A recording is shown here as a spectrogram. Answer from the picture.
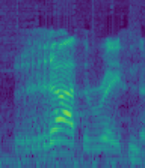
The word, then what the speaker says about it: Rad Racer: Olha, e, e, só que ele foi baseado num outro jogo de NES chamado Red Racer, pronunciei certo? – Rad Racer. Exatamente. Não, Rad Racer, Rad Racer.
